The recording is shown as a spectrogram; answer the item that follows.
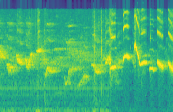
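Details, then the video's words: Caged white-rumped shama in training with wild-style song: varied whistled phrases sliding around mid-high pitch, then bright clipped notes and sweeping whistles in the final second and a half. "LUYỆN CHOÈ LỬA HÓT GIỌNG RỪNG HAY MỚI NHẤT"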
